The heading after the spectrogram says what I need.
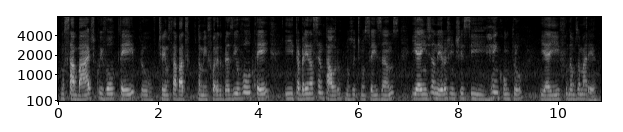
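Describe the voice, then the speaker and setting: A woman's voice: deep voice, steady tone, brisk, hardly any pauses, a little hiss or hum. A woman in her forties from Salvador, with a Bahian accent, casually recounting her career as a podcast guest. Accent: Bahian Portuguese. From Salvador, Brazil. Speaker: podcast guest, strategy expert.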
